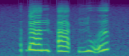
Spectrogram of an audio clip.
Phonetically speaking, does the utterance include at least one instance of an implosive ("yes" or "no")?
yes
